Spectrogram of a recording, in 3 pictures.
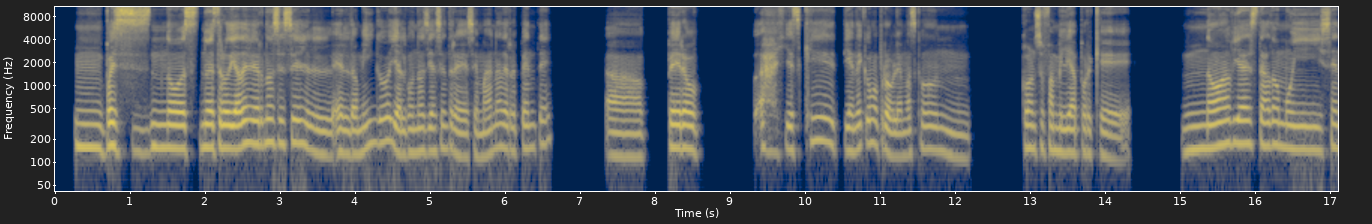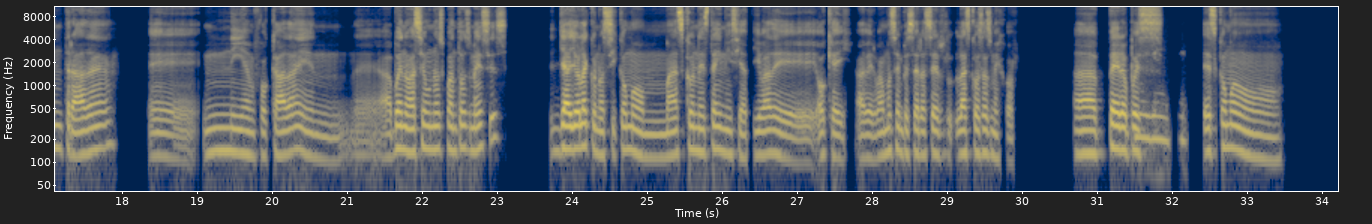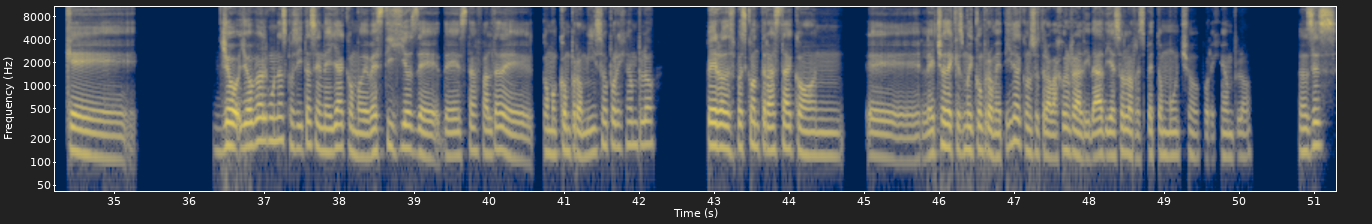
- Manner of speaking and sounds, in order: none
- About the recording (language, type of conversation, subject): Spanish, advice, ¿Cómo puedo ajustar mis expectativas y establecer plazos realistas?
